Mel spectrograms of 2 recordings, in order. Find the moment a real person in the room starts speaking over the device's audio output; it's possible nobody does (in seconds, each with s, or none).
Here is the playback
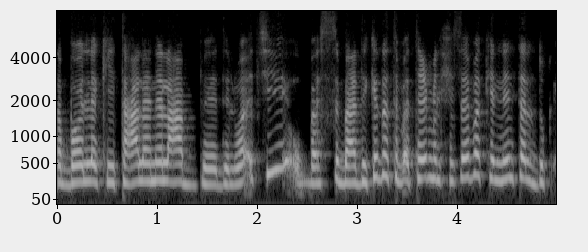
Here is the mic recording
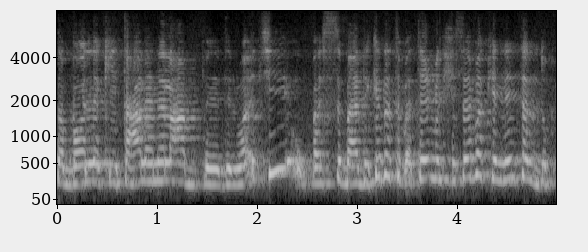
none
